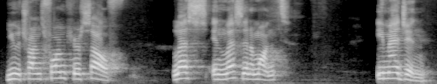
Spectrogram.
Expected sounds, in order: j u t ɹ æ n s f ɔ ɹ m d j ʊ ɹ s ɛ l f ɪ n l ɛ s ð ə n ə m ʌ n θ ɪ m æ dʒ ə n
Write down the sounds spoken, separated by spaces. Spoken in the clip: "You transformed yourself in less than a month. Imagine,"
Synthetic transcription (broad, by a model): j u t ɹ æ n s f ɔ ɹ m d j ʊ ɹ s ɛ l f ɪ n l ɛ s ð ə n ə m ʌ n θ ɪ m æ dʒ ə n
